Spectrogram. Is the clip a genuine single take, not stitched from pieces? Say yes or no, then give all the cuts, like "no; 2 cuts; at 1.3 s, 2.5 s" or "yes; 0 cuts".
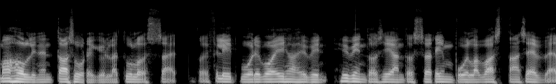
yes; 0 cuts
